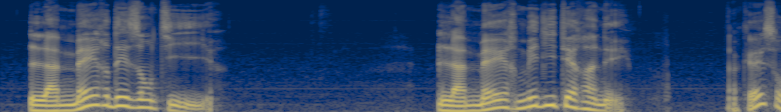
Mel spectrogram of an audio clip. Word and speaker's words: Antilles: double L, S, okay, so final S and really you don't pronounce them, so you get this E sound, Antilles, okay, la mer des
